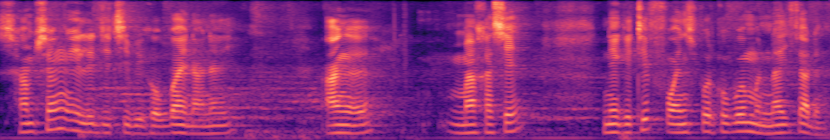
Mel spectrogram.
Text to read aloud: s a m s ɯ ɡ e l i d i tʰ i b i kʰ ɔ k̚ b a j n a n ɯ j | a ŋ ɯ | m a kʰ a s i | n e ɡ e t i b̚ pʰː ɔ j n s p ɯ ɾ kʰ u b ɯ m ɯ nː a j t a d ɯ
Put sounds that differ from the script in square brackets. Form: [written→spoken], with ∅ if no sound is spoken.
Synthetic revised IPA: s a m s ɯ [ɡ→ŋ] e l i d i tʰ i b i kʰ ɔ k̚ b a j n a n ɯ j | a ŋ ɯ | m a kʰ a s [i→e] | n e ɡ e t i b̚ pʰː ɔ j n s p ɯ ɾ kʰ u b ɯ m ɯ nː a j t a d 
